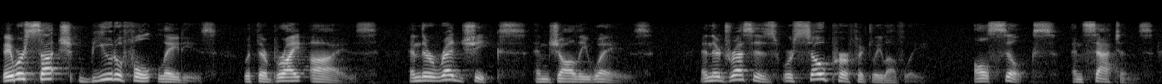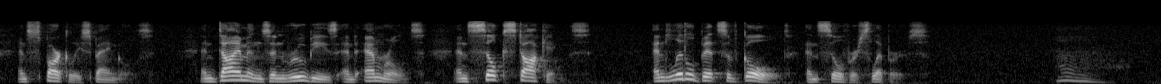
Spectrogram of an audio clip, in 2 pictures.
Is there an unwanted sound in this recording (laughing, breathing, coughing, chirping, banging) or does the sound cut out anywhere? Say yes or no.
yes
